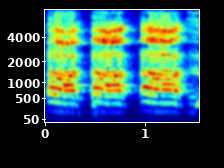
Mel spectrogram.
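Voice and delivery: gloating robot cackle, high and loud.

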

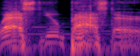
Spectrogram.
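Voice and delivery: eerie, unsettling, creepy horror-movie voice. Quoting a line from the most famous Reanimator scene, in a creepy voice. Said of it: "it's that creepy voice before that he goes".

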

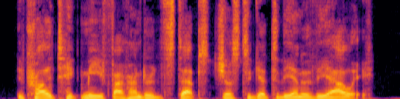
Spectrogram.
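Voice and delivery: ordinary delivery

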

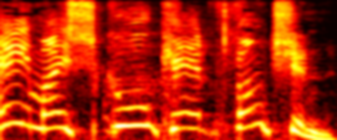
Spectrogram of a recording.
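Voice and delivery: complaining voice of a Spanish speaker.

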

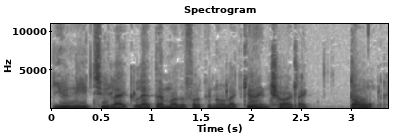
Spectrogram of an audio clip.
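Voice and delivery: plain

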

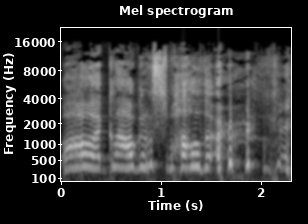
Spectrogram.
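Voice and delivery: sudden shriek blurted out at a very high pitch. Retelling a moviegoer's outburst in a theater: imitating a man screaming. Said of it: "this dude leaps up behind me and just screams out".

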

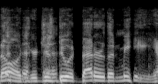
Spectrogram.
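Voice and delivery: plain

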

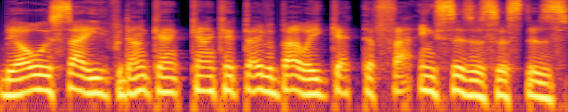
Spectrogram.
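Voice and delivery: clumsy, bad, put-on English accent. Quoting what they always say about booking acts, in a bad English accent. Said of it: "I don't know why I did that in a bad English accent".

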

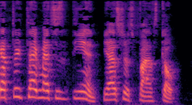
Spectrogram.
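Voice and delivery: put-on New York accent. Asking whether a wrestling card looks fine, in a put-on new york accent. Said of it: "Why am I talking like they're, they're from New York?".

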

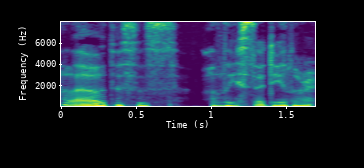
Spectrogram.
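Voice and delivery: put-on very low, soft, sultry, sexy voice. Recalling testing the mics in a conference room, the speaker puts on a sexy voice. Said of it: "this whole sexy voice thing".

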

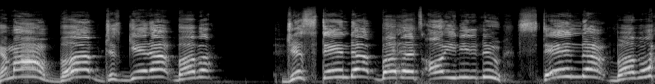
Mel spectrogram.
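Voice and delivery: mock coach hollering, pitched way up, high, drawn-out. Retelling a friend acting like a wrestler's coach: imitating a coach yelling. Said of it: "yelling what his coach would normally yell".

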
